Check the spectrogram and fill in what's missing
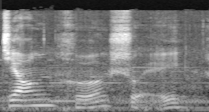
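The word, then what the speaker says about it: Jiang He Shui (江河水): Jiang He Shui.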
